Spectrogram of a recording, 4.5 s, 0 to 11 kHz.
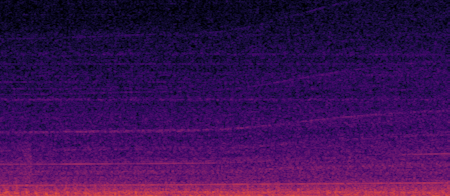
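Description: An F-16 fighter jet in the DCS flight simulator game rolls for takeoff, its engine a steady, loud, broadband roar with a thin rising whine held evenly throughout, with no voices.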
